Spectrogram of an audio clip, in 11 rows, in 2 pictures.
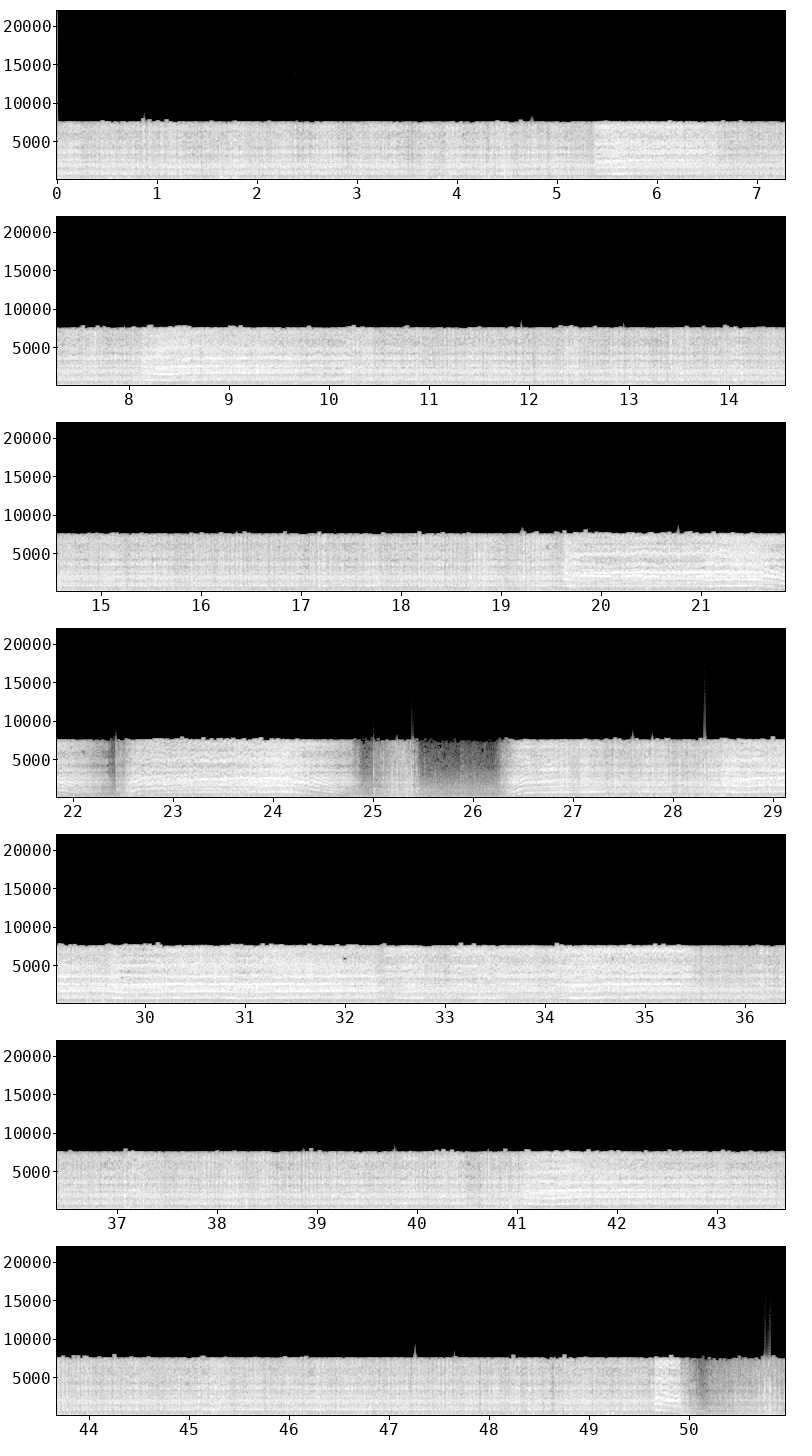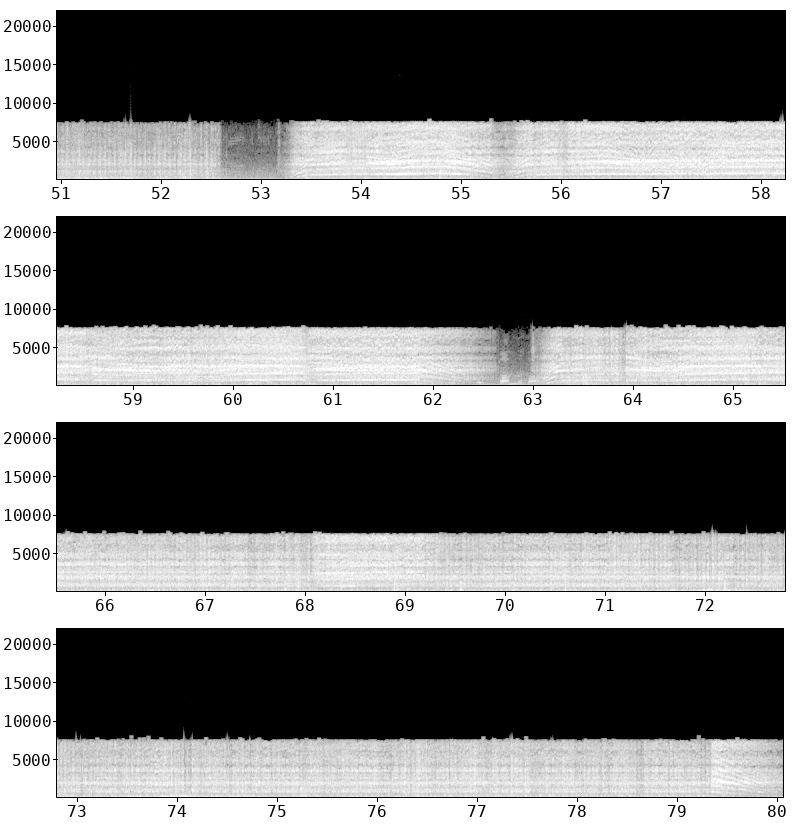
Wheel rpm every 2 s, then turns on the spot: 230, 230, 230, 230, 230, 230, 240, 230, 230, 230, 180, 120, 50, 150, 230, 220, 230, 230, 230, 230, 230, 230, 230, 230, 200, 50, 70, 170, 200, 210, 200, 80, 220, 230, 230, 230, 230, 240, 230, 170.
50-52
